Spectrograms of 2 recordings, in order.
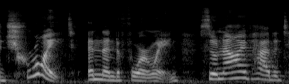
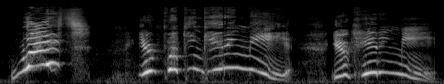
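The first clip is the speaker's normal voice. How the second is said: shrieking high and loud in disbelief; a shocked shriek that fades as it goes; outraged shout; 8 dB louder than usual. Real, not acted. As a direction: scream it like you can't believe it. Reacts to no hotel rooms.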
